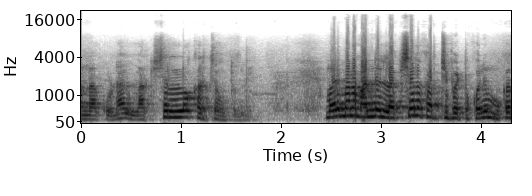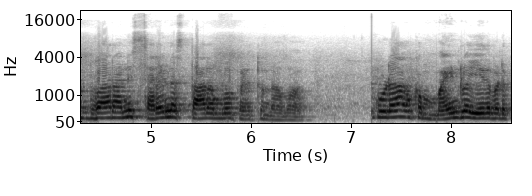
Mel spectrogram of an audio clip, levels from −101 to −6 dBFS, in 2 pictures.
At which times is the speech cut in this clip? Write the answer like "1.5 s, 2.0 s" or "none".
7.2 s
